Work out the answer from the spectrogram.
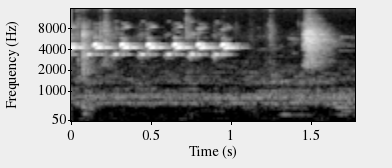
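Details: Goldfinch hybrid, hatched 2022, nibbling broccoli from a hand; a rapid string of six thin, high piping notes, then a rustle, with a Spanish-speaking man in the background.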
